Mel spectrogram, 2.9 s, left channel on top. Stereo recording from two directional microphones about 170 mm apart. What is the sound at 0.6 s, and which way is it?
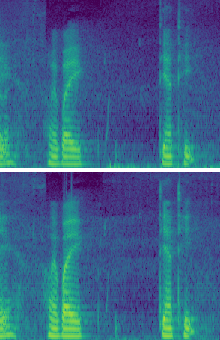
Speech, 15° right (ahead or behind).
